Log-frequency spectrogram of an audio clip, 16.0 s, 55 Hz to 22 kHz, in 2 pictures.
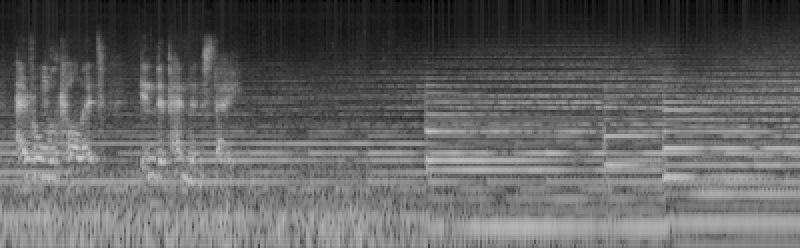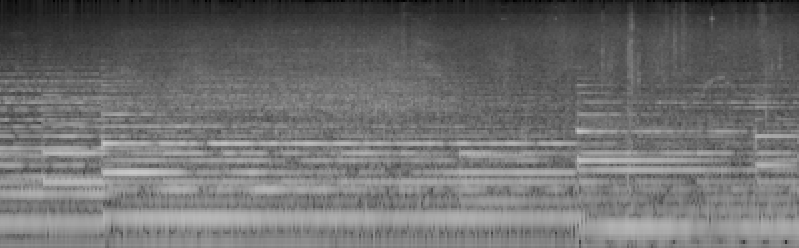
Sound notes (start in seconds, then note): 3.7 gentle music continues; 9.1 car approcing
